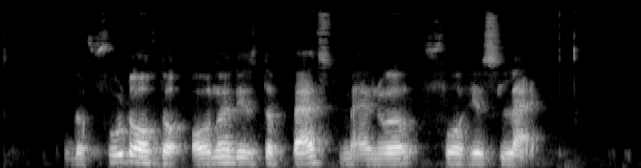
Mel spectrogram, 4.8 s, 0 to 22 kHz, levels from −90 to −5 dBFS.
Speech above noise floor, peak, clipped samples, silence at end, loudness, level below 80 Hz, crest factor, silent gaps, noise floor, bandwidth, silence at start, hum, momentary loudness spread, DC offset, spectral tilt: 51 dB; -6 dBFS; under 0.1%; 0.8 s; -22 LUFS; -62 dBFS; 18 dB; none; -72 dBFS; 16 kHz; 0.55 s; none; 12 LU; under 0.1%; -6 dB/octave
